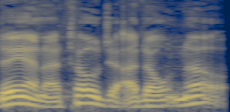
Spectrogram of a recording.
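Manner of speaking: put-on, very stern, firm, no-nonsense delivery. Retelling a coach's answer to a repeated question: imitating a stern reply. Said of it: "He said it very stern".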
